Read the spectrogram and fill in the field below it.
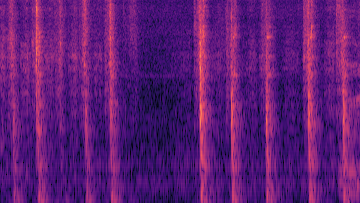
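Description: Knife dicing vegetables on a cutting board, a steady series of about ten crisp, close chopping knocks with a short pause midway, no voices.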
